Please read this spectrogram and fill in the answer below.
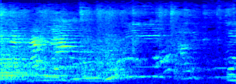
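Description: Young children's voices chattering and calling out over one another in a room.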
